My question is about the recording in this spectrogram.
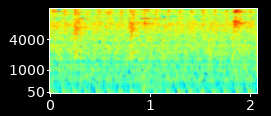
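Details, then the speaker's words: Honda Click 125 V3 scooter, engine already rebuilt but still noisy: quick regular light knocking over a low idle pulse, louder when the engine is hot; attributed to idle set too low and the air-fuel mixture not tuned. Engine knocking at low idle. "parang gumanon parang ano may lagutok ito yung makina at ah lumalakas Ian kapag mainit Iyung makina"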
